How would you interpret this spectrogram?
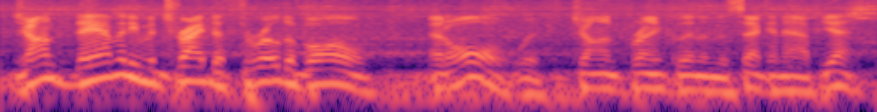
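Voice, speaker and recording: A man calling live football play-by-play on radio, with an excited running description of the action. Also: medium pitch, fast talker, music in the background. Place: stadium radio booth. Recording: dull radio sound over loud stadium noise. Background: loud crowd and stadium noise.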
